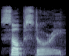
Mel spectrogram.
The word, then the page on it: sob story: British English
